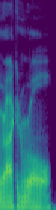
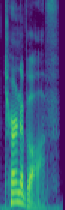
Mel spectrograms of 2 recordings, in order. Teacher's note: The final consonant of one word links directly onto the initial vowel of the next.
